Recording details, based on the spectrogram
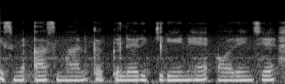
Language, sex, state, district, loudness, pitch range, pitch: Hindi, female, Delhi, New Delhi, -17 LUFS, 195-205 Hz, 195 Hz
